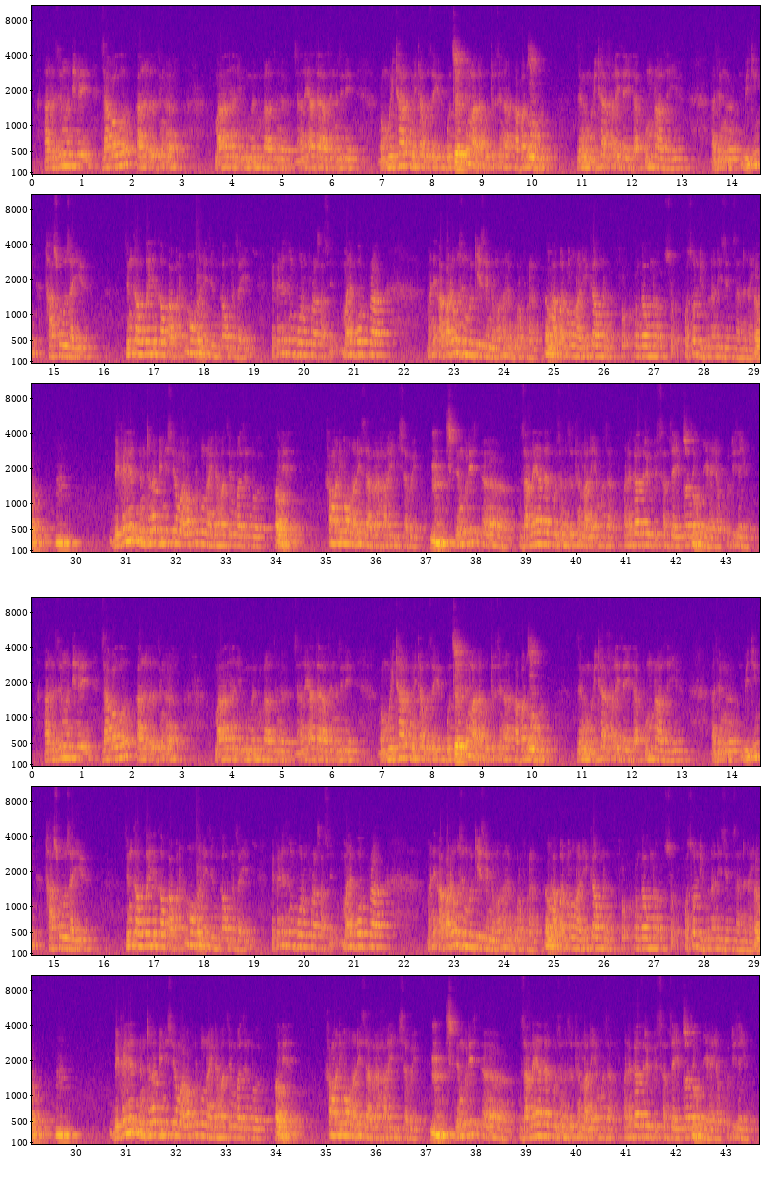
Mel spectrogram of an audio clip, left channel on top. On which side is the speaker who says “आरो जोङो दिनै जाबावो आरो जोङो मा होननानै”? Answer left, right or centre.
Centre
